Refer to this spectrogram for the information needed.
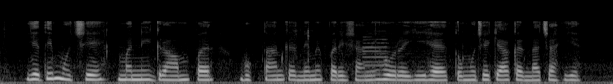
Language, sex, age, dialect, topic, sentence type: Hindi, female, 18-24, Garhwali, banking, question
